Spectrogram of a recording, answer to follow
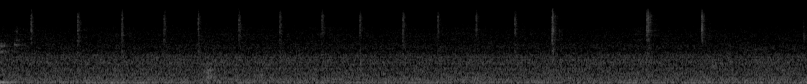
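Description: Faint, regular ticking about twice a second over a steady low hum.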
